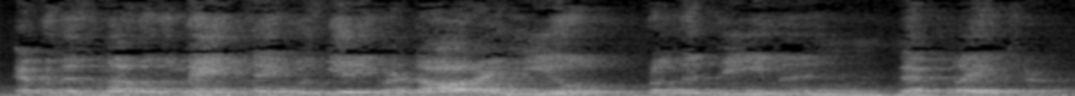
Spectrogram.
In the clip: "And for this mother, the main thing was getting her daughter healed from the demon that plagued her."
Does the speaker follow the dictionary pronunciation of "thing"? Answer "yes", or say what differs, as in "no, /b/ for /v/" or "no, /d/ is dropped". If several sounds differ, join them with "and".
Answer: yes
